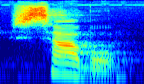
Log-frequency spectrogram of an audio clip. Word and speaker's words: SAWBO: our program so far suavo and i will pronounce Wabo but other people say sabah so suavo that's 43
